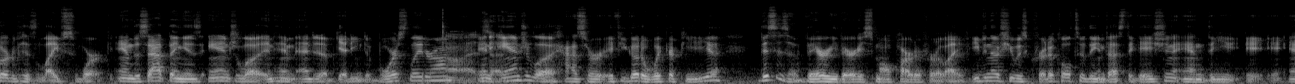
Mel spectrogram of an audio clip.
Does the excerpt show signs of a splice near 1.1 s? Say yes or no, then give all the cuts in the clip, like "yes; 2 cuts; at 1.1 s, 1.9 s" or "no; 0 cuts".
no; 0 cuts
